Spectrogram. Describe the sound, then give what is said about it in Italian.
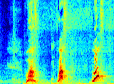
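Three sharp dog barks ring out at a steady pace, each a short, loud burst, with brief quiet gaps between them and no talking, from a dog at a veterinary clinic. “Qui mi prendo cura di tanti animaletti, cani, gatti e coniglietti. C'è chi abbaia, c'è chi miagola e chi proprio non vuole entrare.”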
